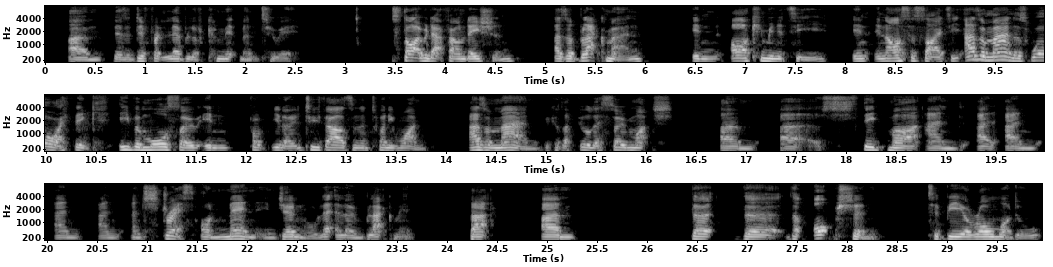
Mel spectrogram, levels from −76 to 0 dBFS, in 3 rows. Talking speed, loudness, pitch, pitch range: 155 wpm, -23 LUFS, 130 Hz, 120-140 Hz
